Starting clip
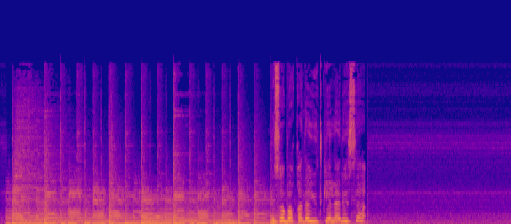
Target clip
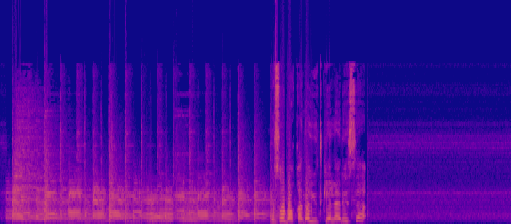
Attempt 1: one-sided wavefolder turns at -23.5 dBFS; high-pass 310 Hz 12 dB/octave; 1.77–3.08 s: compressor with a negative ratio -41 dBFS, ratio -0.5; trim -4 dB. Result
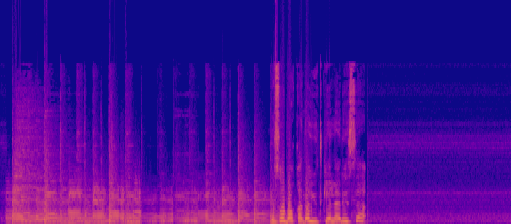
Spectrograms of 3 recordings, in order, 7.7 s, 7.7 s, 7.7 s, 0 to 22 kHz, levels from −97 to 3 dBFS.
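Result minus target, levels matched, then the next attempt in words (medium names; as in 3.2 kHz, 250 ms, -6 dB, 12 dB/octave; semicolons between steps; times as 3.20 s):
250 Hz band +13.0 dB
one-sided wavefolder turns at -23.5 dBFS; high-pass 980 Hz 12 dB/octave; 1.77–3.08 s: compressor with a negative ratio -41 dBFS, ratio -0.5; trim -4 dB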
